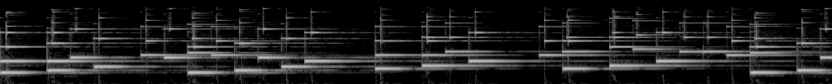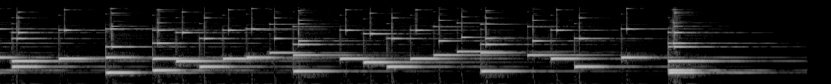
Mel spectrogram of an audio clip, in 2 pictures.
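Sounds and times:
Yunsheng custom tune music box: 0.0s - 16.4s.

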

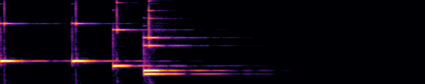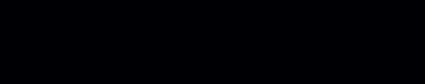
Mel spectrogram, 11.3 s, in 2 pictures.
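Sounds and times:
melody: 0.0s - 3.0s.

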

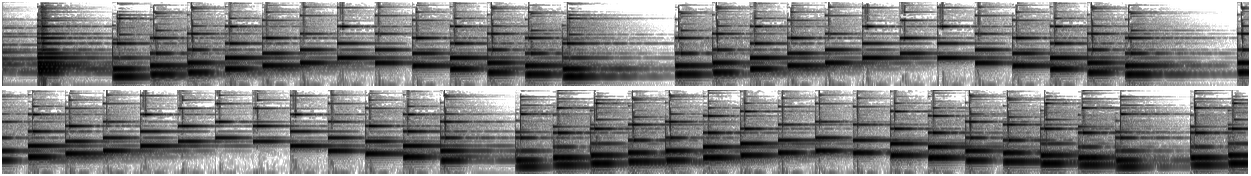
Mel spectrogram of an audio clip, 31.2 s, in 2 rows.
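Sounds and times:
music box melody in D flat major: 0.0s - 31.1s.

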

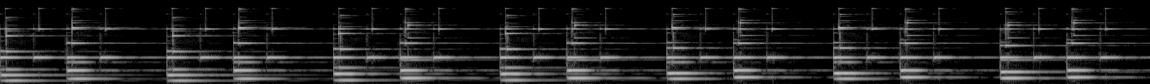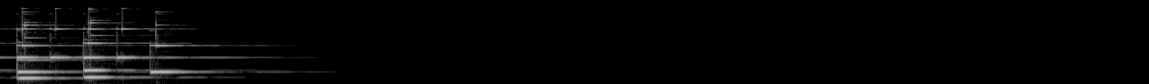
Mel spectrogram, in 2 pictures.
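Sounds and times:
melody: 0.0s - 14.3s.

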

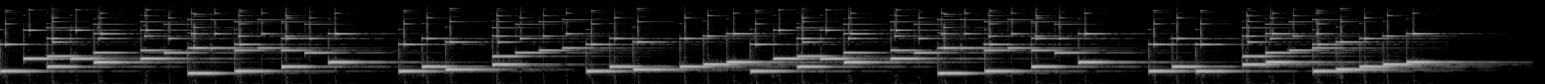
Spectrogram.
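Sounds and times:
Yunsheng music box: 0.0s - 15.4s.

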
